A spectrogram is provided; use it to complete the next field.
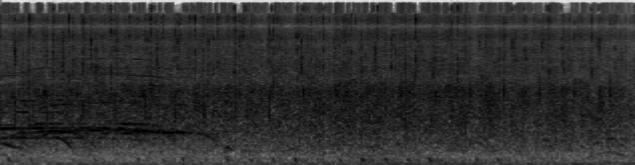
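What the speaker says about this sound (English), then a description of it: "So how about a big round of applause for our international allies" Crowd applause at a veterans' military appreciation party aboard a Carnival cruise ship, a loud, dense, continuous roar of clapping with some cheering and a short whistle near the start.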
